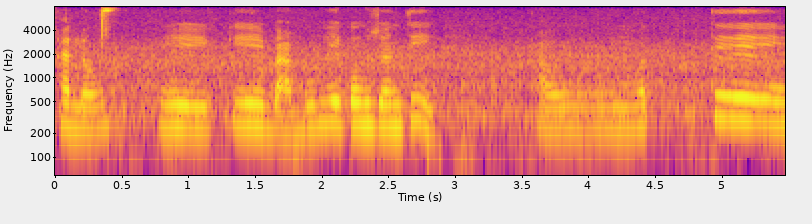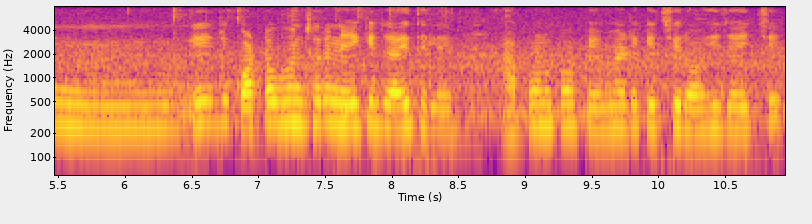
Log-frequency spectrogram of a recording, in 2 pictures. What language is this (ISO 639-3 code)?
ori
